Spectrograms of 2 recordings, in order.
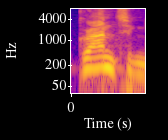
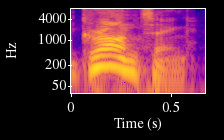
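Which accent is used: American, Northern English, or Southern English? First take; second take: Northern English; Southern English. First: It is said in a Northern English accent. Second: It is said in a Southern English accent. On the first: "I'm from Newcastle, so I would say grant" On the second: "In the South, it would be granting, uh, with that unnecessary R sound in it"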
